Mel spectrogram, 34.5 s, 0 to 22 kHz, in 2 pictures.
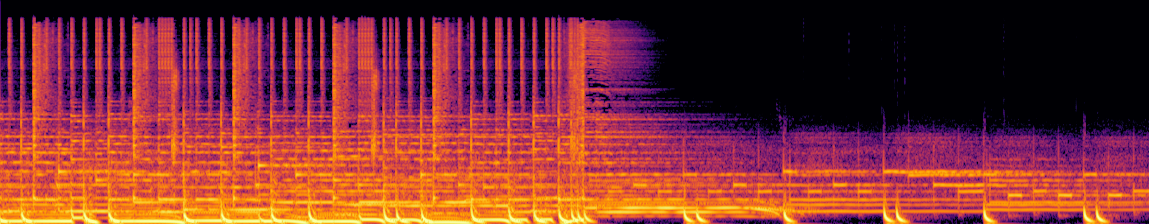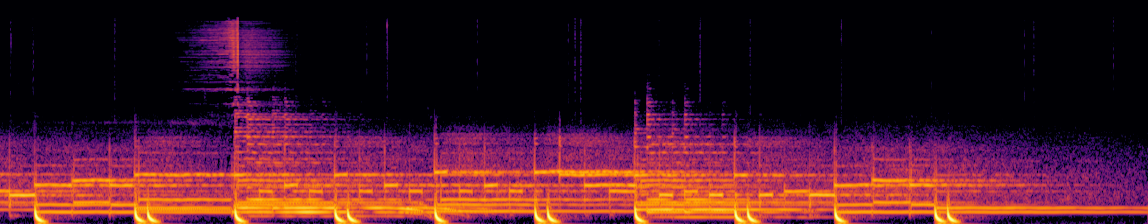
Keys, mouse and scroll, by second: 18.4 ctrl+z, 18.6 ctrl+z, 19.0 ctrl+z, 19.4 ctrl+z, 20.8 double click.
